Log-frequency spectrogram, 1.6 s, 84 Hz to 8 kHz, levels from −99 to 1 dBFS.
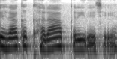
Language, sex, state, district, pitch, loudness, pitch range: Angika, female, Bihar, Bhagalpur, 225 Hz, -16 LUFS, 200-230 Hz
